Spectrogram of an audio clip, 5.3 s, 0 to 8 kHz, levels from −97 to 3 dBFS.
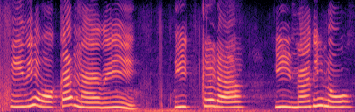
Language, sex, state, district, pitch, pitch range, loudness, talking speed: Telugu, female, Andhra Pradesh, Annamaya, 380 Hz, 365-420 Hz, -11 LUFS, 65 wpm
